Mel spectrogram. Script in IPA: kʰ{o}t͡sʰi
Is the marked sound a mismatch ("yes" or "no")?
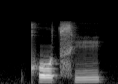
no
